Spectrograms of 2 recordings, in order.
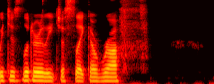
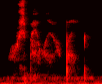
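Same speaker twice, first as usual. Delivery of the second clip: whisper; 27 dB quieter than usual. Real, not acted. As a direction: gasp then very soft whisper. Whispering to the cat.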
